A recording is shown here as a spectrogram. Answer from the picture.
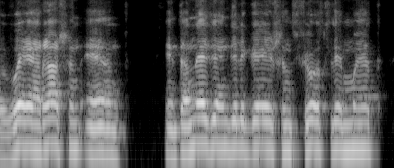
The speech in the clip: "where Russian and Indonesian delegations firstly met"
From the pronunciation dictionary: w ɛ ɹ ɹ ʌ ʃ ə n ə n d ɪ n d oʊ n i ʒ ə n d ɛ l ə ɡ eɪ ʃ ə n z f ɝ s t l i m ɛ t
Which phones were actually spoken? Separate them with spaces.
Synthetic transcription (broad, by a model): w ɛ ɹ ɹ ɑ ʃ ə n ə n d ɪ n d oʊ n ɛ z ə n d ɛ l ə ɡ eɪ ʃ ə n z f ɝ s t l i m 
